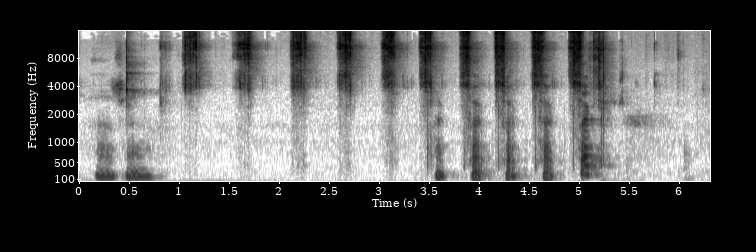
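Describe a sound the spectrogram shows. A pencil is sharpened with a rasping, scraping sound.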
